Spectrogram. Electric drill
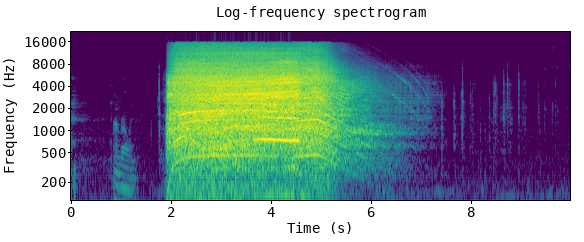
0:01.9 0:07.4

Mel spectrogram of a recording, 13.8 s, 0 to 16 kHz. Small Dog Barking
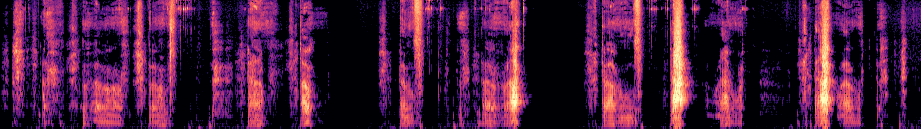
0:07.6 0:08.0, 0:10.0 0:10.4, 0:12.2 0:12.6

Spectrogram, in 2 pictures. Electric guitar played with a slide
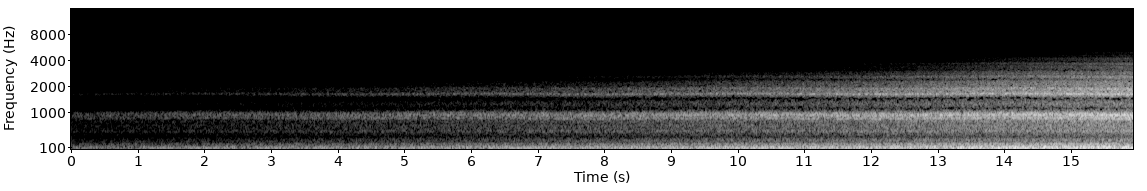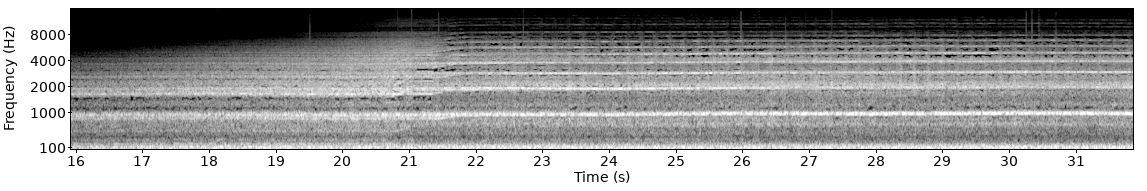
0:19.7 0:31.8

